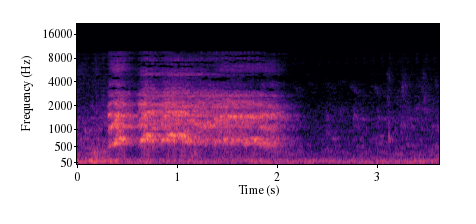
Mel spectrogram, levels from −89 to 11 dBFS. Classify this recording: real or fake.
fake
